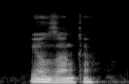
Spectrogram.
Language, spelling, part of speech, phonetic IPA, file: Polish, wiązanka, noun, [vʲjɔ̃w̃ˈzãnka], LL-Q809 (pol)-wiązanka.wav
